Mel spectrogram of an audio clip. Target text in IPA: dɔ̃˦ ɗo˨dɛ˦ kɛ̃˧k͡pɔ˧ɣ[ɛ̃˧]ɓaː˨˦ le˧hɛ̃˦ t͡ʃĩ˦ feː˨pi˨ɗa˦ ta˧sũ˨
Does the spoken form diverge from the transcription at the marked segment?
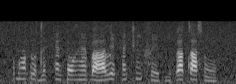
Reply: no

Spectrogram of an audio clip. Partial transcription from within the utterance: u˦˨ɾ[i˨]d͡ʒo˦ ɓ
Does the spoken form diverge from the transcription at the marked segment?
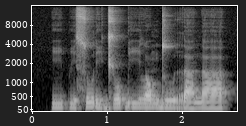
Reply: no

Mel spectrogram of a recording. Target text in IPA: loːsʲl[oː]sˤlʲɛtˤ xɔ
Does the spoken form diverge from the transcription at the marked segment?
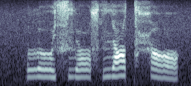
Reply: yes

